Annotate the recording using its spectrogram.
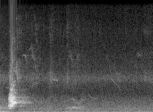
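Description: A dog barks once, short and loud, just after the start.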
